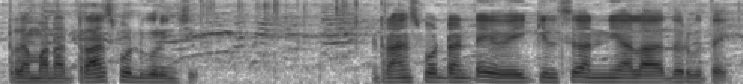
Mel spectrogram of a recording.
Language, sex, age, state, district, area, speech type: Telugu, male, 18-30, Andhra Pradesh, Bapatla, rural, spontaneous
